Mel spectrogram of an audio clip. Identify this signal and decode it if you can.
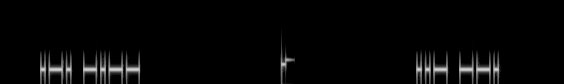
Morse code, heard as a keyed tone, about 28 wpm, 700 Hz. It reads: RY UG
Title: Top Two Letter Combinations in Words 28wpm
